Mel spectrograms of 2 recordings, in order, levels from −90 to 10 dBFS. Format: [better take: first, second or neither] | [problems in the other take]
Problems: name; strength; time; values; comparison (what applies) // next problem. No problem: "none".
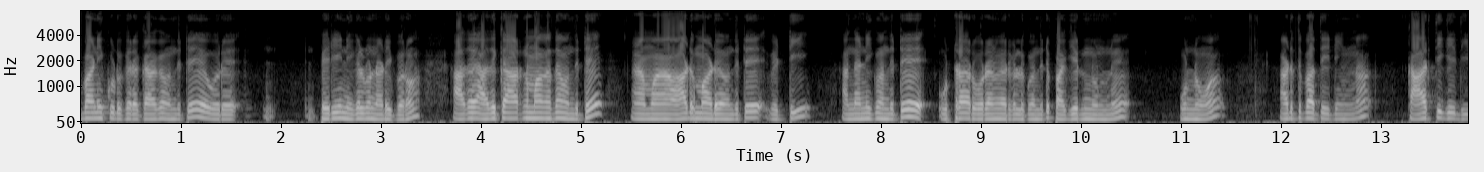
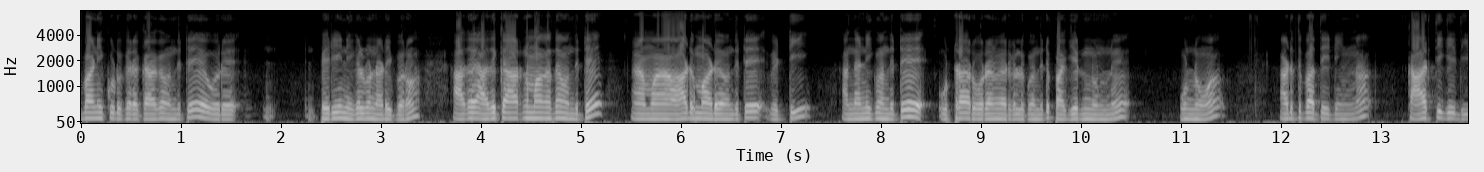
second | background sound (Brass instrument); 19 dB below the speech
